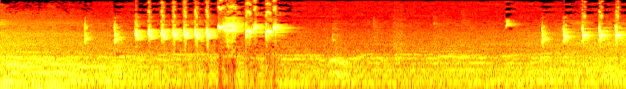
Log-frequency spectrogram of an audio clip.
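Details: Striated grassbird song recorded for training songbirds: a run of sharp, evenly spaced chipping notes that speeds into a bright, slurred warble, a pause, then the clipped chips resume and accelerate.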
